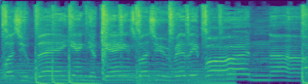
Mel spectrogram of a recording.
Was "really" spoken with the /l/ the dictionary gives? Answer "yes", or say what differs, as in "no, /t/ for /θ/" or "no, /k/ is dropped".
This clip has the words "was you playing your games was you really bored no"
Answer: yes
